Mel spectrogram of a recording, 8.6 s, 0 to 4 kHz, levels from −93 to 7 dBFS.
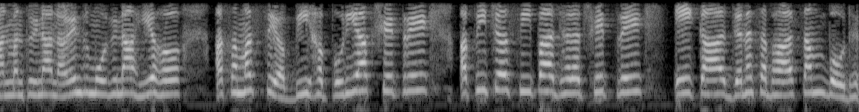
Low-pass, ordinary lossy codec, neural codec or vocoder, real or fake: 3.6 kHz; AAC, 32 kbps; none; real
